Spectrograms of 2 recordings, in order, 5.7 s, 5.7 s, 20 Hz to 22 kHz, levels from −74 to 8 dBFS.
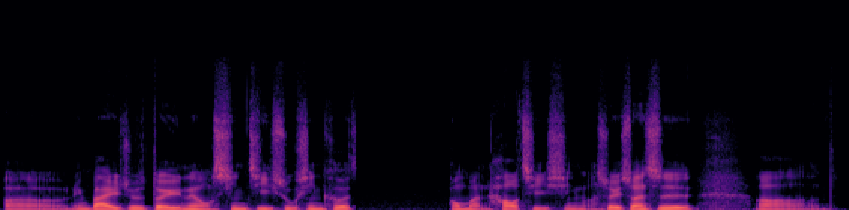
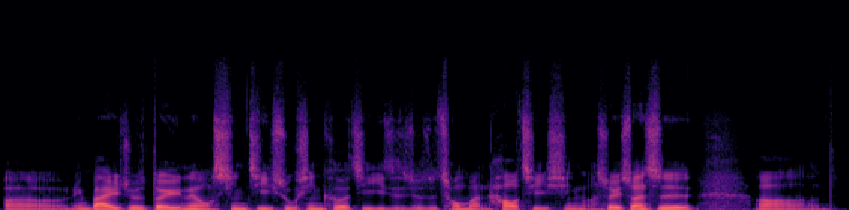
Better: second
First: audio cutting out; at 2.5 s for 0.5 s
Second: none

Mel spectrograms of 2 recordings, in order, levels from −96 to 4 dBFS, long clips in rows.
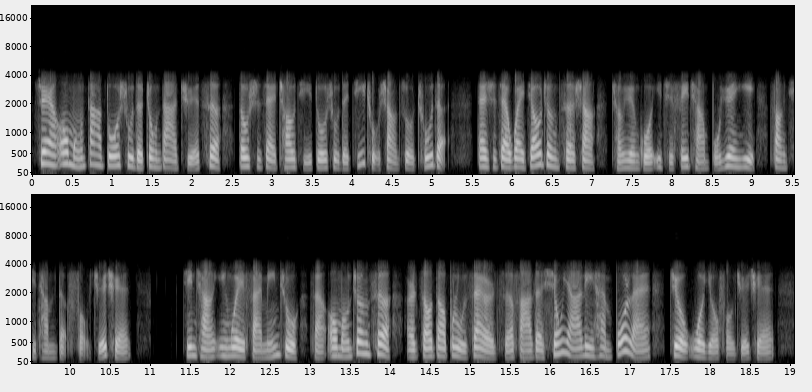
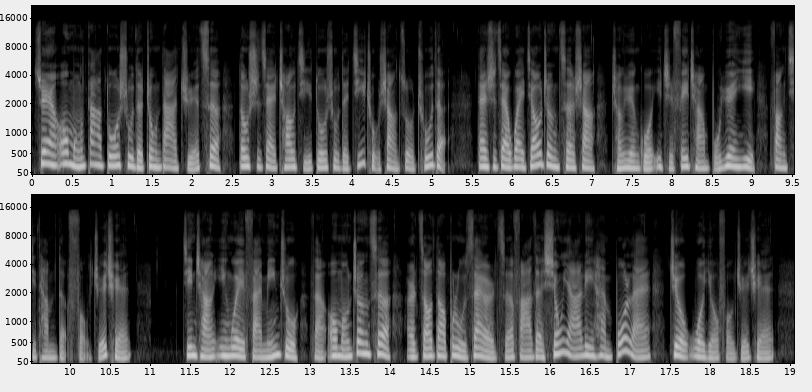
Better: second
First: phone-call audio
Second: none

